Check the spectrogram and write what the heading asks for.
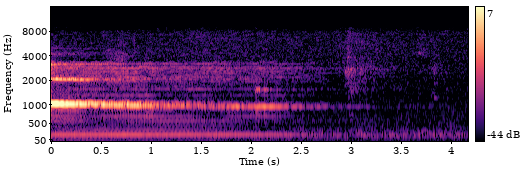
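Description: An electric guitar's final note ringing out and dying away over about three seconds.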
